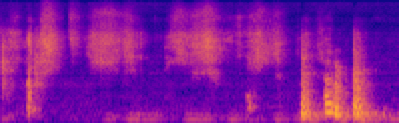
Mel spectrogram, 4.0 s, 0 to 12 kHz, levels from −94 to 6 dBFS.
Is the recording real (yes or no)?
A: no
